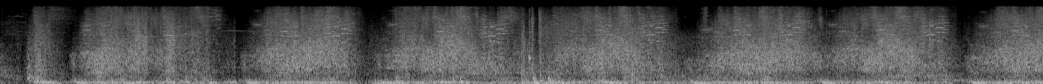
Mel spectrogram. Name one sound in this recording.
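Weapons clash and clang in a fight.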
